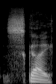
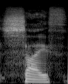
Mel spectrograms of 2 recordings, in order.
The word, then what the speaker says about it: scythe: for that right and i thought it was sky for the longest time it's not pronounced sky i didn't i didn't know isn't it isn't it scythe yeah scythe um so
